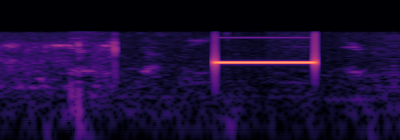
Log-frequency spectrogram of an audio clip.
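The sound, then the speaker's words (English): A single steady electronic beep from an answering machine, mid-pitched and about half a second long, sounding right after a recorded greeting voice ends. “Please leave a message at the beep, and we'll get back to you as soon as possible.”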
